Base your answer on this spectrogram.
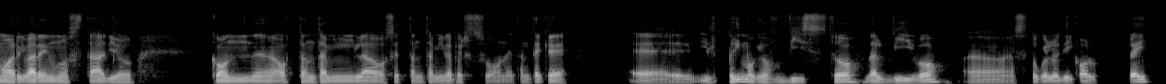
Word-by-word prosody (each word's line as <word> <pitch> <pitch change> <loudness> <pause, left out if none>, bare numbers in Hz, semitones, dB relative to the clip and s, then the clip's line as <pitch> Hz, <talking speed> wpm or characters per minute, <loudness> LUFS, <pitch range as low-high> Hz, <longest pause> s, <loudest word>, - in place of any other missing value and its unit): diciamo 95 -1 +5
arrivare 95 0 +6
in - - +2
uno 95 -1 +1
stadio 90 -1 0 0.7
con 95 -2 +3
80000 90 -1 +1
o 85 - 0
70000 90 0 -3
persone, 80 -1 -6
tant'è 80 -2 -3
che, - - +1 0.6
ehm, 80 0 -2
il 85 -4 -5
primo 110 -1 +3
che 95 - -1
ho - - +3
visto 100 +2 0
dal 90 -4 +1
vivo, 90 +5 +1
ehm, 80 -1 -3
è - - -7
stato - - -5
quello 95 0 +2
dei 85 -1 -1
Coldplay. 95 +9 0
90 Hz, 135 wpm, -26 LUFS, 85-95 Hz, 0.7 s, arrivare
